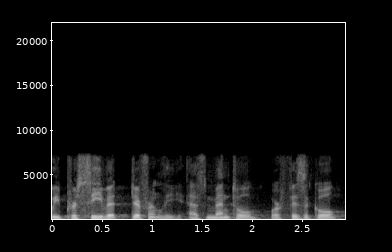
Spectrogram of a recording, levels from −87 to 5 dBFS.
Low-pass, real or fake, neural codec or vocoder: 7.2 kHz; real; none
